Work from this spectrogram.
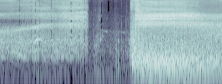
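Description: A cheap water gun modified into a homemade blaster, the secondary gun, fires with a loud burst that sprays steadily for close to two seconds after a brief quieter lull and a short hiss.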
